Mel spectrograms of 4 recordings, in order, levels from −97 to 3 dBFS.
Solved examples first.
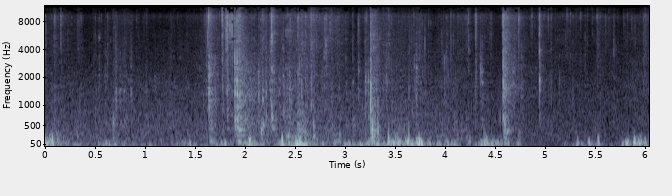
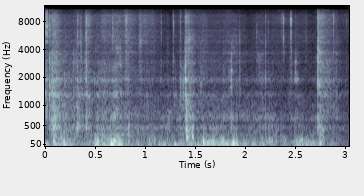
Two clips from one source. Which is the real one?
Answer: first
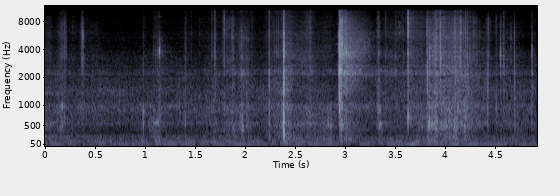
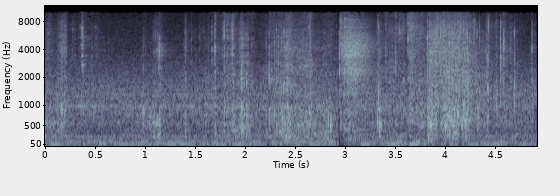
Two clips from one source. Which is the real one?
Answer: second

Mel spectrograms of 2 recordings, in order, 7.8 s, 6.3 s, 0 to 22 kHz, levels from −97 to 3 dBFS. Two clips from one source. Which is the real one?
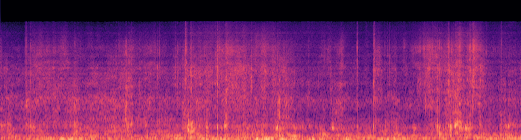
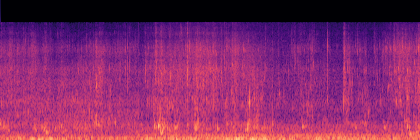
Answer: second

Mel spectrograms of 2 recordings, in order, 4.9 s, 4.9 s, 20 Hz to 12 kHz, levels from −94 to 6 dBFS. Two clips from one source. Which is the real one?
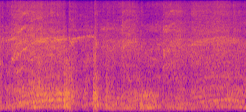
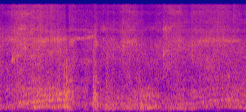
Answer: first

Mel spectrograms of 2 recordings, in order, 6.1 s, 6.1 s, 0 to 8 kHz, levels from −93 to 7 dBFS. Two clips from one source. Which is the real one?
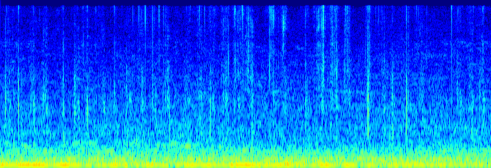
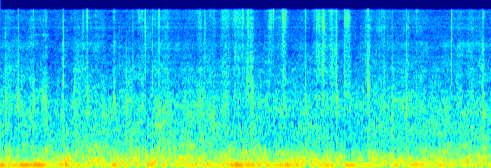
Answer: first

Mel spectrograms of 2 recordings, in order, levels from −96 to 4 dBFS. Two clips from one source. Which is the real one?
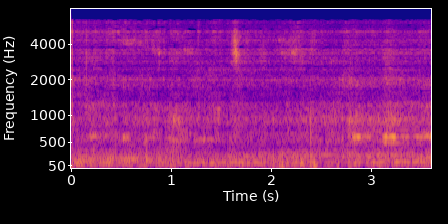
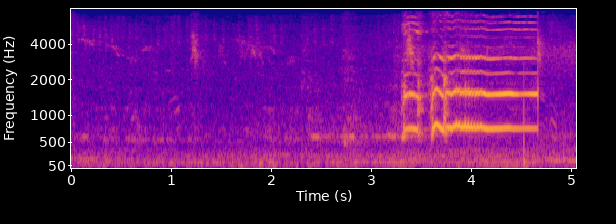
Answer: second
